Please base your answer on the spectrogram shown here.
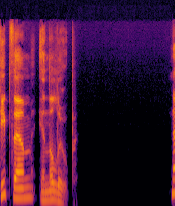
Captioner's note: pause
